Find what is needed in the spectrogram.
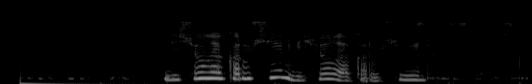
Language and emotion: Russian, sad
